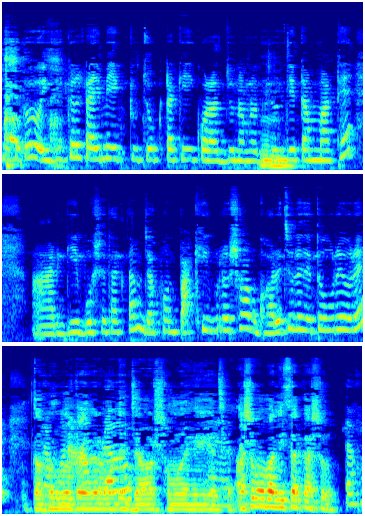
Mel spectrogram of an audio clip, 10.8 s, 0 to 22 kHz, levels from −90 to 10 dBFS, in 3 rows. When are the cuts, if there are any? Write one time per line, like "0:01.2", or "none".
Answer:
none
